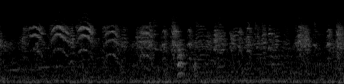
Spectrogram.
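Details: Java sparrow giving a rapid run of short, high chirping and squawky notes, some paired, several per second, with light background hiss.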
